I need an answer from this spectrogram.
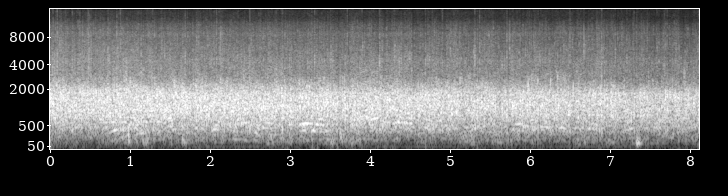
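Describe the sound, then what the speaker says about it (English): Loud, dense applause from a dinner audience runs at a constant level throughout, with a faint murmur of voices mixed into the clapping. "Please, a round of applause for Trevor, Greg and Ian Chappell."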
